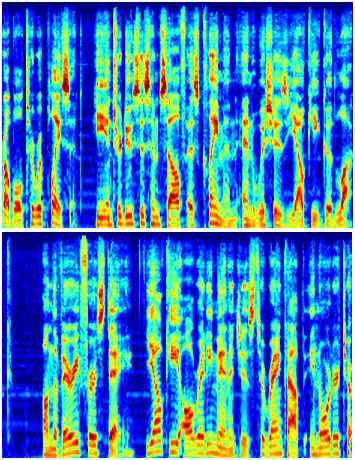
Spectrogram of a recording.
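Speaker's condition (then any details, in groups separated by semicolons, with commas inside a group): No condition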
